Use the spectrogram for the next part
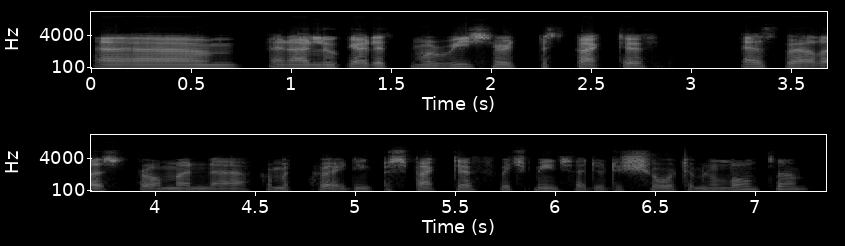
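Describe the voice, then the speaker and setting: Dutch-accented man, bright crisp voice. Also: medium pitch, fairly even intonation, a little fast, no room sound, lo-fi sound. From Netherlands. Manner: thoughtful, many ums and restarts, trails off quietly at phrase ends. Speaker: commodity strategist guest. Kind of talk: conversational expert explanation.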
